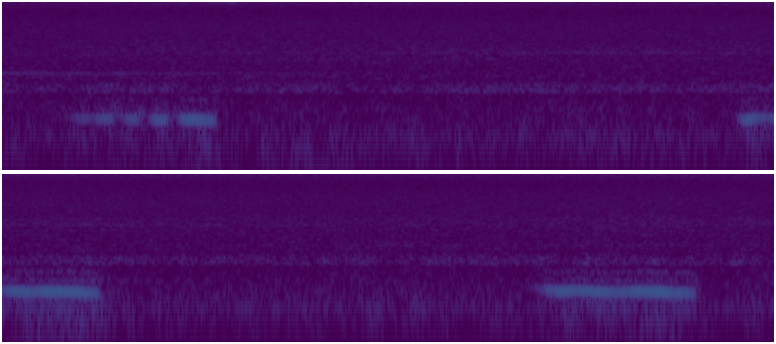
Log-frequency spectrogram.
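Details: Sleeping pet cat recorded from a distance to avoid waking her: soft, low snores, three in about ten seconds, faint against room hiss; ordinary snoring.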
